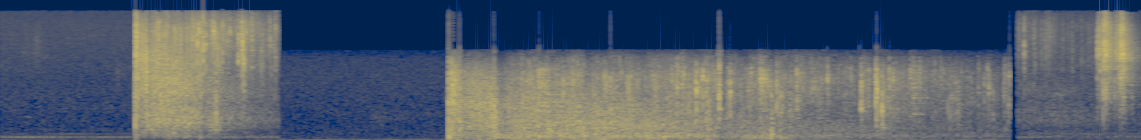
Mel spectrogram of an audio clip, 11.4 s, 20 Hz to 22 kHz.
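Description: A 20-gauge Remington 870 youth-model pump shotgun fires one birdshot load: a sharp blast about a second in that dies away over a second and a half. Then the shot plays again slowed down, a deeper boom that starts suddenly and fades over about five seconds, followed by a short sharp burst near the end.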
